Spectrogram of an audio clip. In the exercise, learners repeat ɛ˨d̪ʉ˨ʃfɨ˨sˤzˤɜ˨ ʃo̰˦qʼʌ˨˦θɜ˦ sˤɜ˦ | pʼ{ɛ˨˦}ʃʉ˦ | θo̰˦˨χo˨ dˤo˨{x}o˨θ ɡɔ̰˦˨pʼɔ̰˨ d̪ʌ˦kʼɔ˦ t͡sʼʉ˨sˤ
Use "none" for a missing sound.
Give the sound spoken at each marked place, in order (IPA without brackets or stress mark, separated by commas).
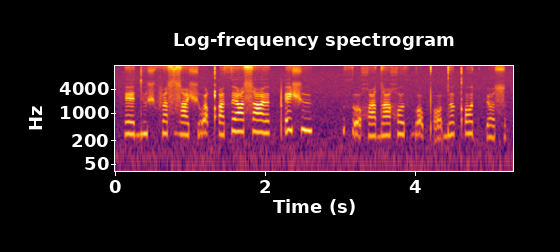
ɛ˦, χ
